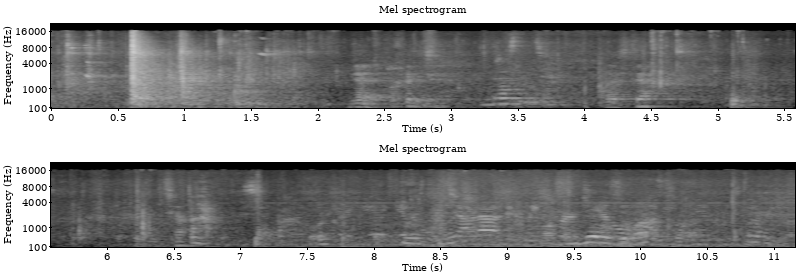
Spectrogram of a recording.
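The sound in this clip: A door being opened to let visitors into an apartment, with a sharp click and thud near the start followed by softer shuffling as people talk.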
